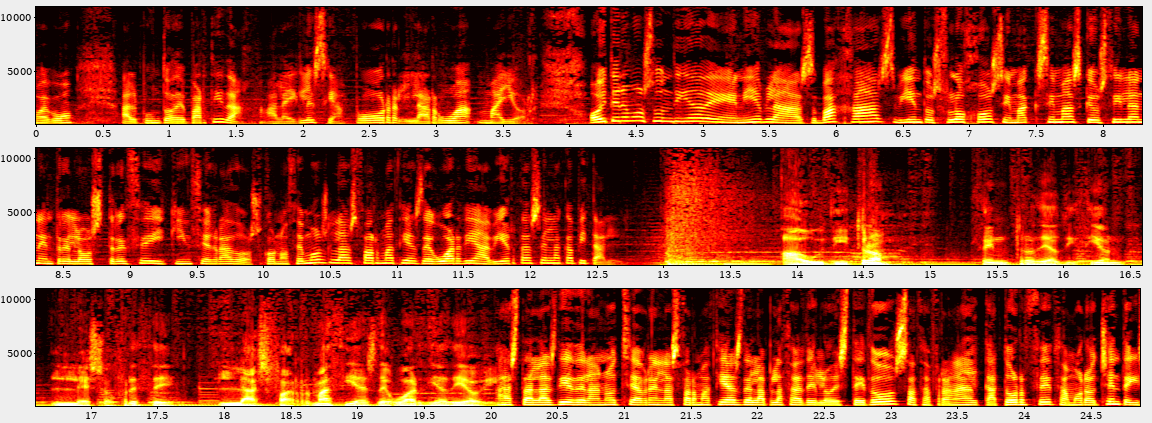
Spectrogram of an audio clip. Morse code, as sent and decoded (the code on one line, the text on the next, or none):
none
